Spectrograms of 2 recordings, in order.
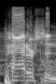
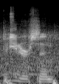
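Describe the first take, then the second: First: The first syllable sounds like 'pat'. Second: The first syllable sounds like 'pet'. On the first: The speaker calls it right. "it's Coach Patterson" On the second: The speaker calls it wrong. "not Peterson"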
